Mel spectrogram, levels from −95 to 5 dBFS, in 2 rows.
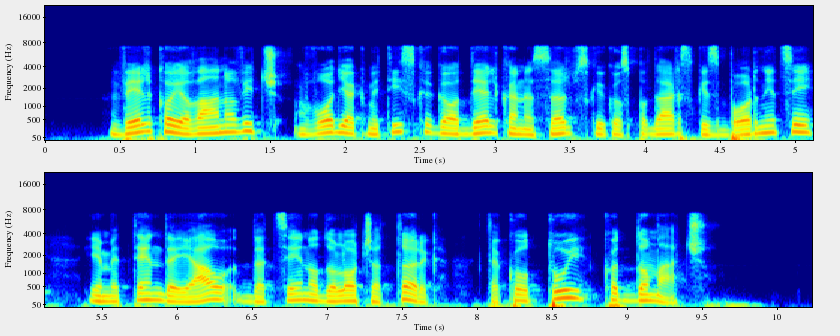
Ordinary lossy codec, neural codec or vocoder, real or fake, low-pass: none; codec, 16 kHz, 4 kbps, X-Codec, HuBERT features, trained on LibriSpeech; fake; 7.2 kHz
